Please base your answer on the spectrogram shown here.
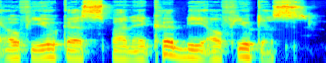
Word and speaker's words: Ophiuchus: I think it's pronounced, I say Ophiuchus, but it could be Ophiuchus.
